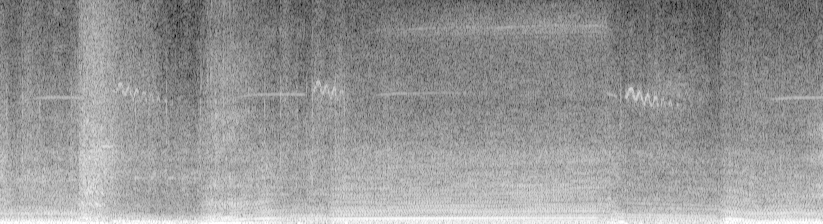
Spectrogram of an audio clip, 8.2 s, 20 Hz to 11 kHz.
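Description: An American SUV with a 4-speed automatic drives in Need For Speed Underground 2. The engine drones steadily and loudly, with pitch rising and falling through gear changes. No one speaks.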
